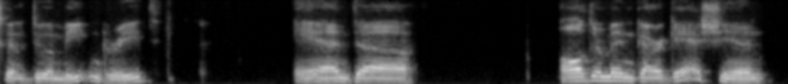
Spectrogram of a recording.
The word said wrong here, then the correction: Gashgarian: Gashgarian, did I say that right? Because I don't want to screw up his first name. So Era Gashgarian. – Gashgarian. That's what I said.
